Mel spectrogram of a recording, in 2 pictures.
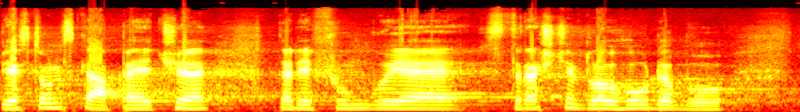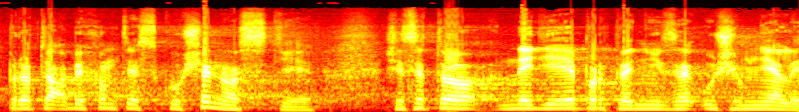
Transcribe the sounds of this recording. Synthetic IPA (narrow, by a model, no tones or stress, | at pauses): pjɛst̪onskaːpɛːt͡ʃɛt̪adɪfuŋɡujɛst̪ɾaʃɲɛdlo̞wɦo̞wdo̞bu | pɾo̞t̪oʔabɪxo̞mt̪ɪskuʃɛno̞scɪ | ʒ̥ɛsɛt̪o̞nɛɟɛjɛpɾopɛɲiːzɛʔuʃmɲɛlɪ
